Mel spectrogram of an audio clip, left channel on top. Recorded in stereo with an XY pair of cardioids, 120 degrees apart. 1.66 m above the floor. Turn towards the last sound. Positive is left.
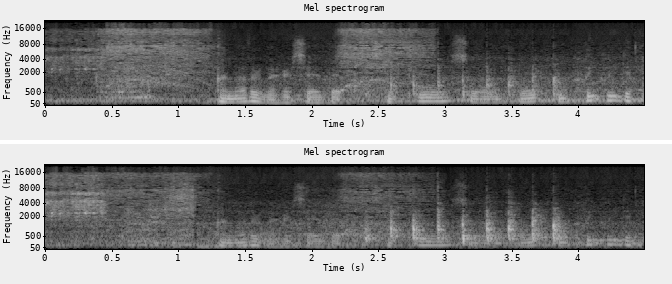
turn(degrees=45)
